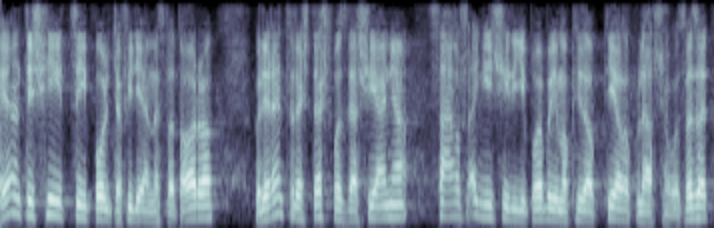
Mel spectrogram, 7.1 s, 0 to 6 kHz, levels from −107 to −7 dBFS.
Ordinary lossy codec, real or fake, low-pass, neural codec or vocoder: none; fake; 5.4 kHz; codec, 24 kHz, 0.9 kbps, WavTokenizer, medium speech release version 1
